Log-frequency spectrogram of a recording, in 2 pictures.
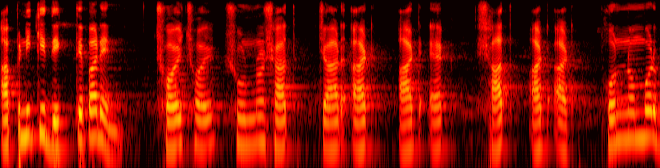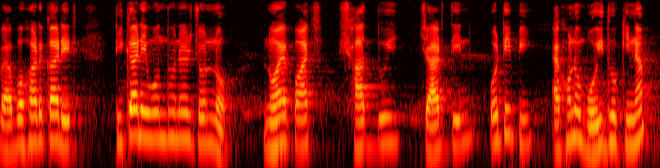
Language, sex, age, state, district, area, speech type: Bengali, male, 45-60, West Bengal, Nadia, rural, read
